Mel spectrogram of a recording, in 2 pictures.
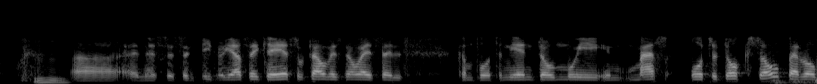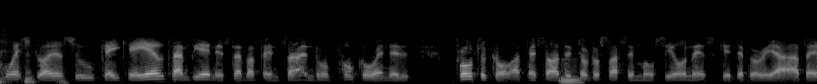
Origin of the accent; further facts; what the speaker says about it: England, United Kingdom; Yo, como en inglés, pienso primero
